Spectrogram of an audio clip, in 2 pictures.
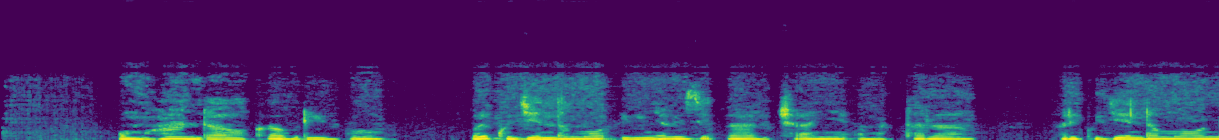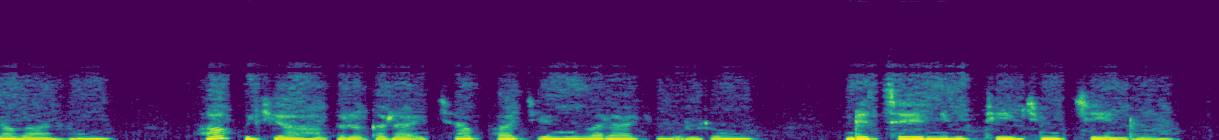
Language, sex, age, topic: Kinyarwanda, female, 18-24, government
